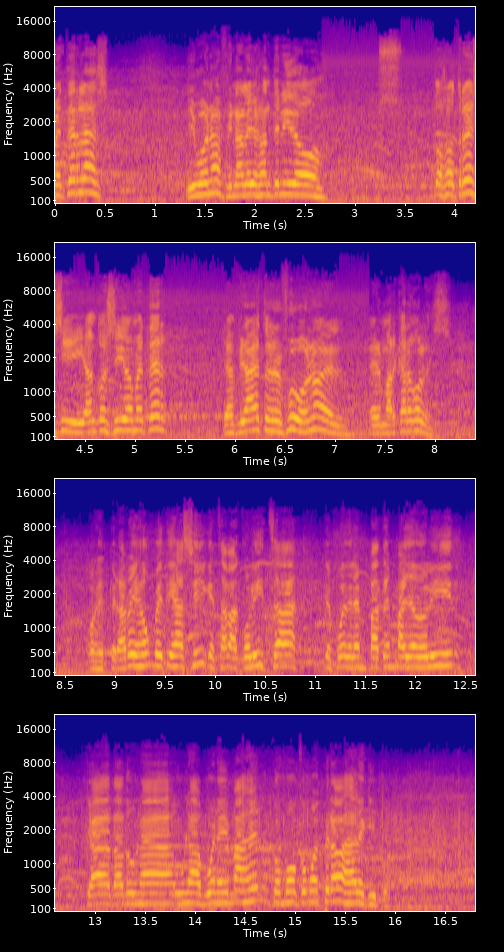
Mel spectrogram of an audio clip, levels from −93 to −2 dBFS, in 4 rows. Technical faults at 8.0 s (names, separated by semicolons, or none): none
